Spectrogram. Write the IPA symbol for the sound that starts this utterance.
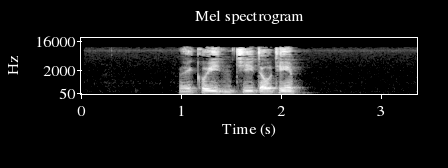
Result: n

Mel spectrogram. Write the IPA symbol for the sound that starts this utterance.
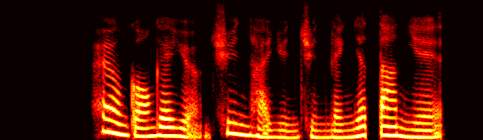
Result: h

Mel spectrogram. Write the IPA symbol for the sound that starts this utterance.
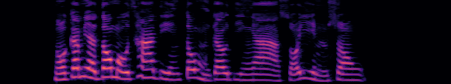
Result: ŋ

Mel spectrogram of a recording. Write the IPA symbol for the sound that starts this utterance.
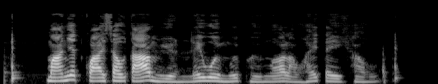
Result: m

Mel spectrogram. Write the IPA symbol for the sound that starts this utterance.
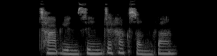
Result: t͡sʰ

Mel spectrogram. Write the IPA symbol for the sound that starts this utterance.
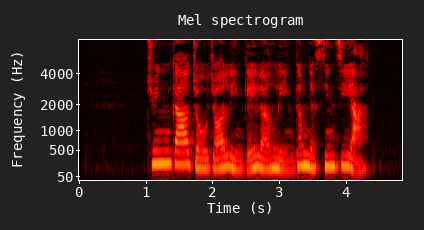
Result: t͡ʃ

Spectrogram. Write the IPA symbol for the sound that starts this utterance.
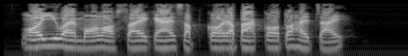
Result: ŋ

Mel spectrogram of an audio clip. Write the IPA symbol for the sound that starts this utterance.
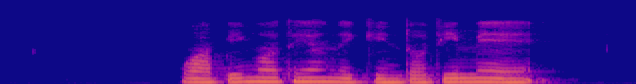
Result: w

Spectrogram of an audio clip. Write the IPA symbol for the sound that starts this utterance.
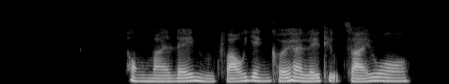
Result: t̪ʰ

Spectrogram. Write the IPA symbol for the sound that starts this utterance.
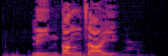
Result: l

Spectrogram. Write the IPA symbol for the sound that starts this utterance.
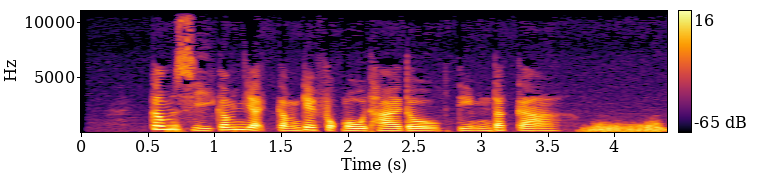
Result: k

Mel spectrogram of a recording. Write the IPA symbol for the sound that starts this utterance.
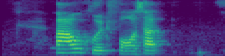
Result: p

